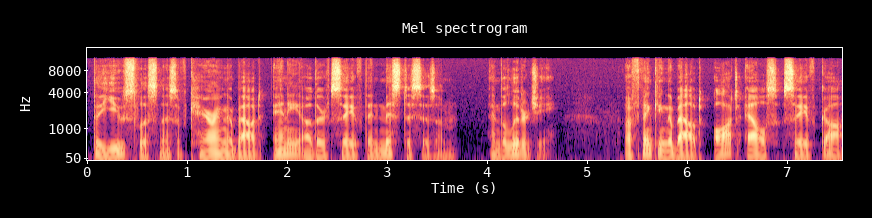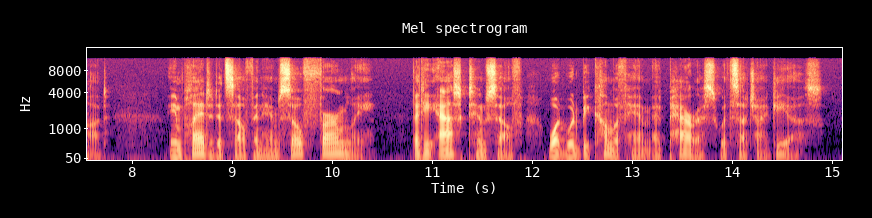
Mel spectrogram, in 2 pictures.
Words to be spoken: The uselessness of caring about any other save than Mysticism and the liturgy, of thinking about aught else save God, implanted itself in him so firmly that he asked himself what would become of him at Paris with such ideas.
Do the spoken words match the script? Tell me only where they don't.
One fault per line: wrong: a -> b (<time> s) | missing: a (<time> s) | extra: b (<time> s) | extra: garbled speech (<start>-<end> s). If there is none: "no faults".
no faults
